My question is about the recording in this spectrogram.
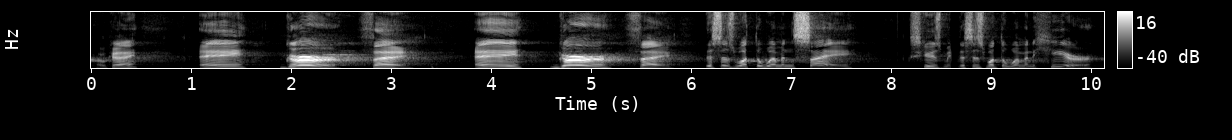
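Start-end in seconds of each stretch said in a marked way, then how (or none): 1.1-5.7 much louder shout of "A Gerthe" with weight on gerthe; loud congregational call. Real, not acted. Congregation shouting the angels' word at the preacher's cue, loud. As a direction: shout it together, hitting "Gerthe" hardest. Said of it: "you guys have to be the loudest".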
